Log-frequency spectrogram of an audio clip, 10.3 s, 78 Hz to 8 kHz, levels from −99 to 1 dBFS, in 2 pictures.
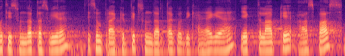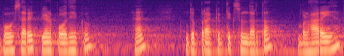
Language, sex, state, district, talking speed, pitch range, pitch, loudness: Hindi, male, Bihar, Purnia, 155 wpm, 120-135 Hz, 125 Hz, -19 LUFS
